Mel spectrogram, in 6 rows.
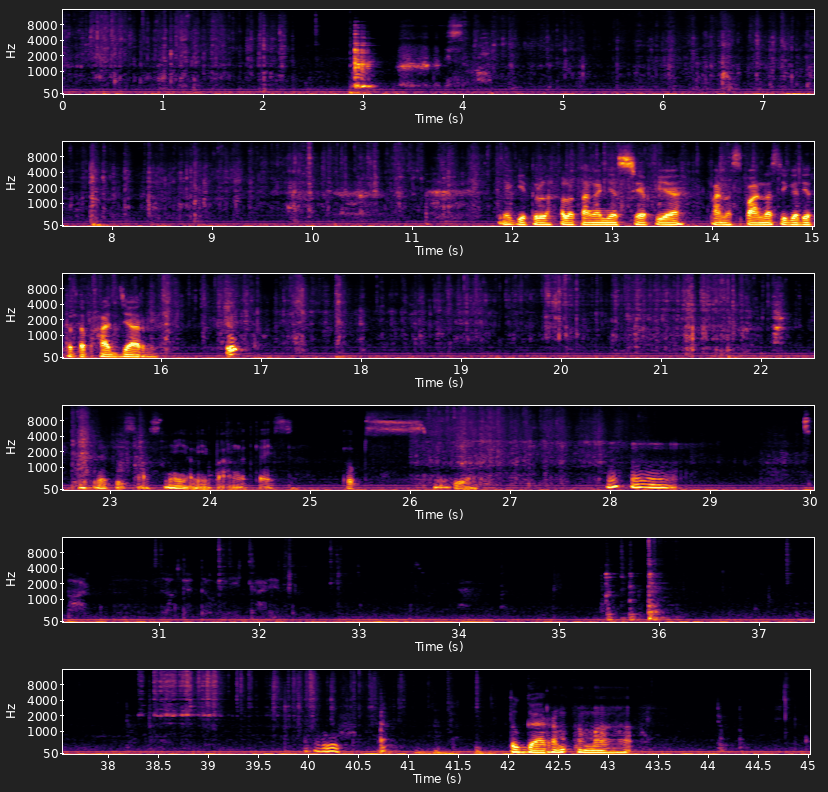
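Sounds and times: low hum: 0.0s - 12.9s
steady low hum: 0.0s - 45.0s.

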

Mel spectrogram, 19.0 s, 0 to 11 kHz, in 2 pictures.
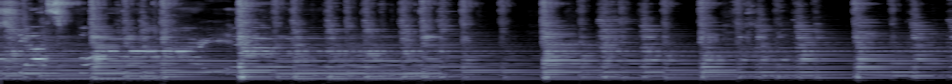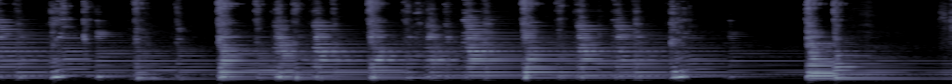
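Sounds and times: acoustic guitar strumming chords: 0.0s - 19.0s.

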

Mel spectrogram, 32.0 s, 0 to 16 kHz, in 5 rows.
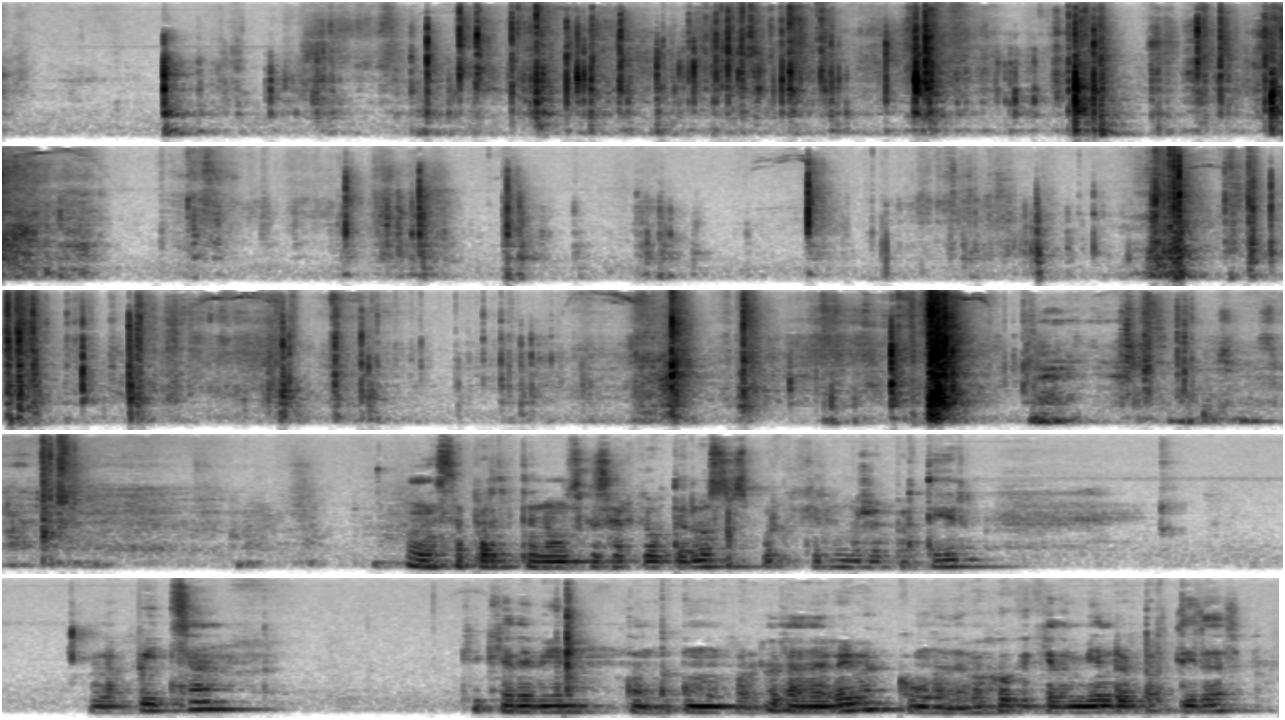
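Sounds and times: plastic packaging crinkling and tearing: 1.0s - 19.6s.

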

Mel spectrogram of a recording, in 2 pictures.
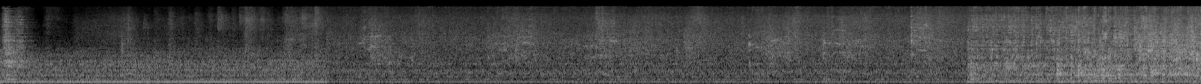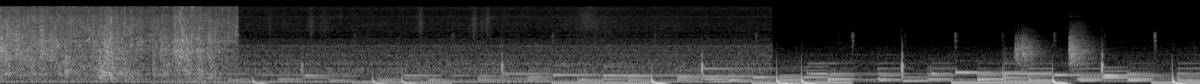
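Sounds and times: stir-fry sizzling in a pan: 3.2s - 15.6s
spatula stirring: 3.4s - 9.5s
water running and splashing: 9.7s - 14.4s
soft background music: 14.4s - 24.0s.

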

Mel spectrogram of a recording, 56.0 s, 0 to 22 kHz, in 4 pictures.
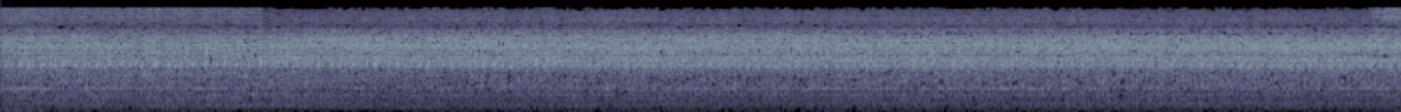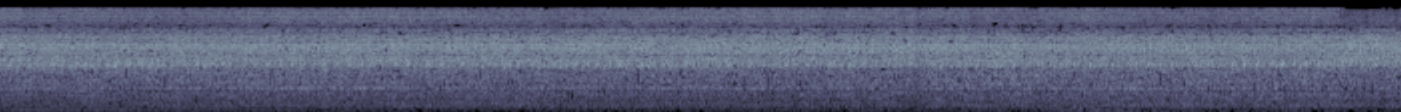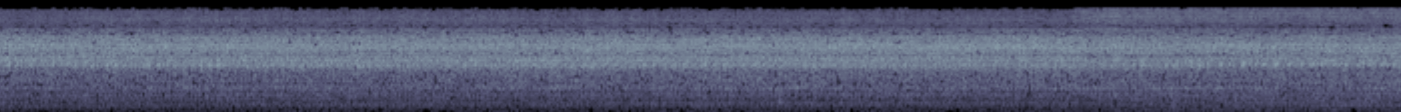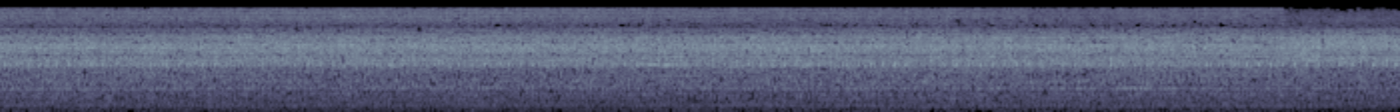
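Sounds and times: band saw cutting log: 0.0s - 56.0s.

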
